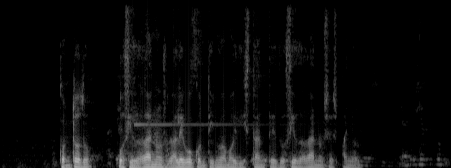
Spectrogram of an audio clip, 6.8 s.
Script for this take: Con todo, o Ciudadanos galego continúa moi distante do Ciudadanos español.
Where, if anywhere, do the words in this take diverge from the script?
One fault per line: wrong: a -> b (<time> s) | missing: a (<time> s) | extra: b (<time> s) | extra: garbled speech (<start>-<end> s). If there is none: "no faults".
no faults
